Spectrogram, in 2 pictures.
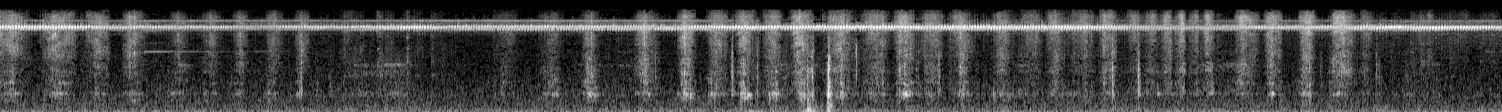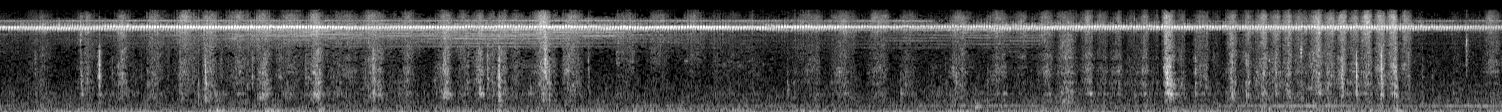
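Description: Insect chorus: a steady high-pitched trill made of rapid pulses.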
